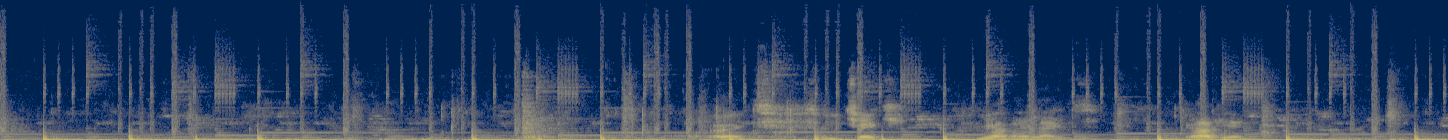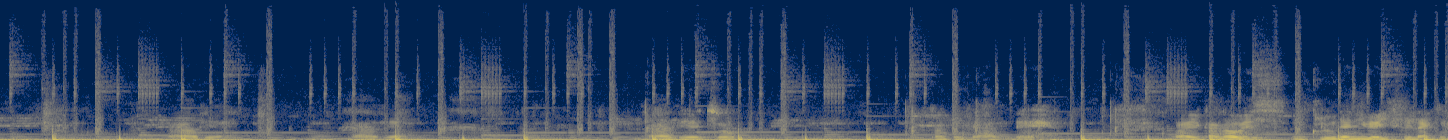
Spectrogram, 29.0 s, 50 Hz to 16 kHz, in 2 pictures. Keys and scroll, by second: 5.0 space, 6.8 space, 12.3 space, 21.4 space, 24.0 space, 24.7 space, 26.1 space.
